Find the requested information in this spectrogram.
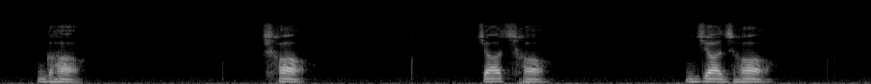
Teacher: इनको बोलने पर क्या हो रहा है मुख से अधिक आवाज निकल रही है तो इन्हें हम महाप्राण कहते हैं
